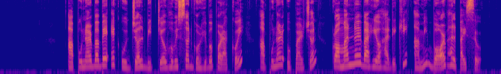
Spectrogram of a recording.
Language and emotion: Assamese, happy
